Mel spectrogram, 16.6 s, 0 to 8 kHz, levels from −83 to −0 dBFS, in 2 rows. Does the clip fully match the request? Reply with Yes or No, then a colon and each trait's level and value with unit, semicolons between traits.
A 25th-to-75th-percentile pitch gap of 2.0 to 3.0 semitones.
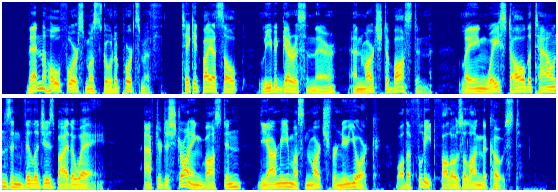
No: average, 4.6 semitones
